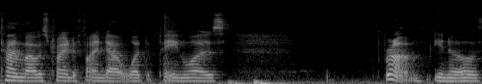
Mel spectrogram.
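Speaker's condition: No condition

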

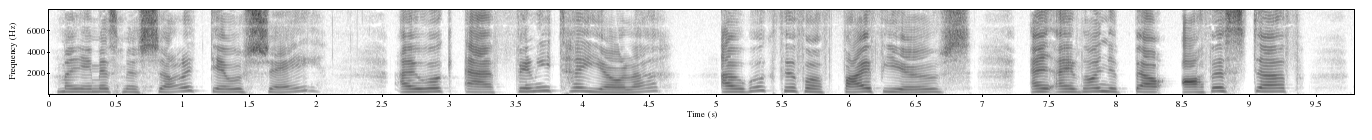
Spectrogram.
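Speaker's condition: Down syndrome

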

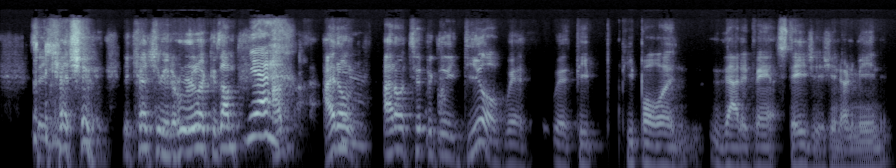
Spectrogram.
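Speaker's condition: Stuttering; many years of concealing stutter; still stutters, admits ongoing concealment, still deals with personal issues around stuttering; learned to stutter better and stutter less, public speaking; repeated sounds, repeated words

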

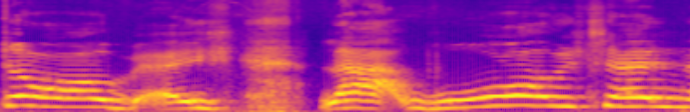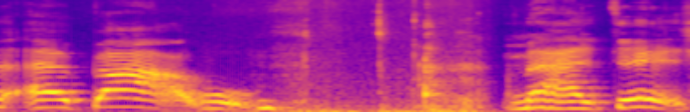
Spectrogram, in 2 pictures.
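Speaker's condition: Cerebral palsy; slow speech

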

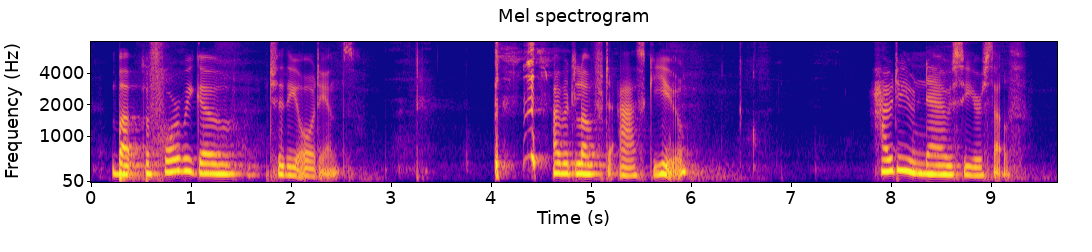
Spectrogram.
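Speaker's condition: No condition

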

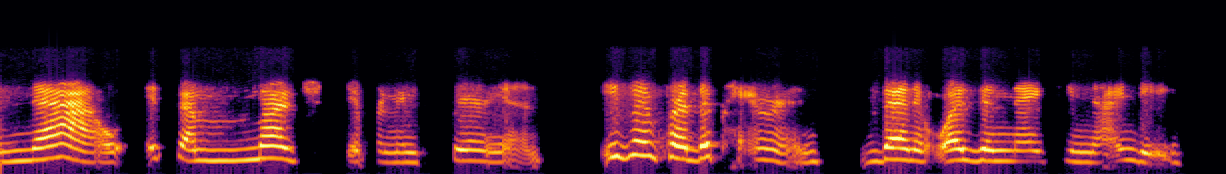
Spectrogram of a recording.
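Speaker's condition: Friedreich's ataxia; unclear whether from Friedreich's ataxia or multiple sclerosis

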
